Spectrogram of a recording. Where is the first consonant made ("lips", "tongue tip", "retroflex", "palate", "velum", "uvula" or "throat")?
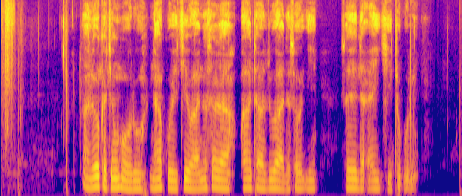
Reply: throat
